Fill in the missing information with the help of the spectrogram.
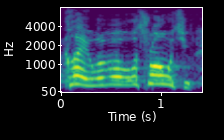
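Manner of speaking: high, stammering, urgent question; imitated alarmed daughter. Daughter asking dad what is wrong, high stammered voice. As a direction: stumble over it in mock alarm.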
